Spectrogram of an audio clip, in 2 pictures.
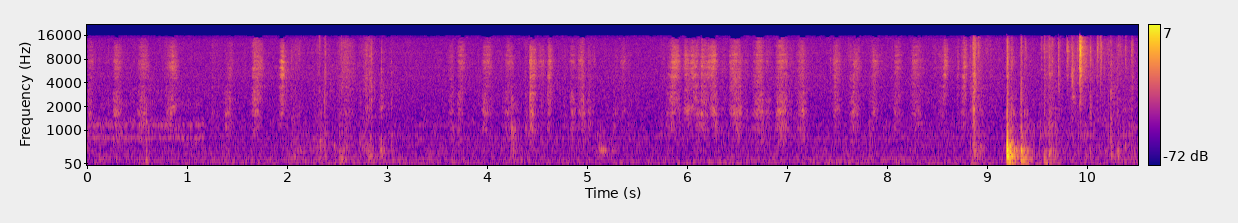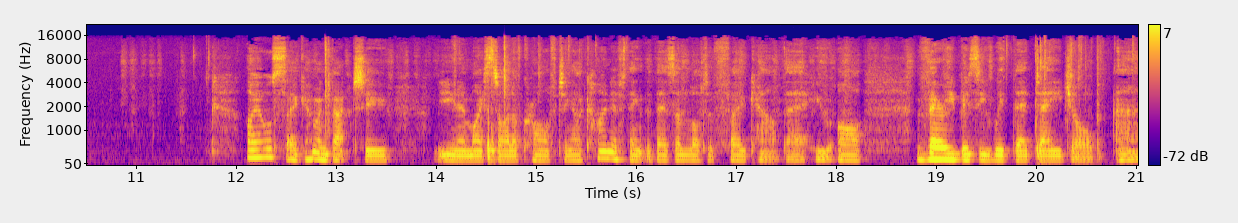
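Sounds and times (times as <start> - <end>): marker scratching on cardstock: 3.6 - 8.8.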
